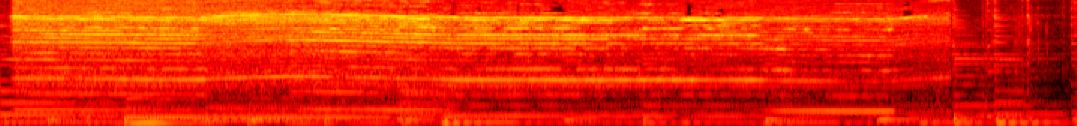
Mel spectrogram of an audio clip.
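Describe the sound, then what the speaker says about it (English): A rotary multi-tool with various attachments shapes a replacement wooden trim piece during furniture restoration, giving a steady high whine with a shifting pitch that runs almost the whole time and then breaks off into rougher bursts near the end. "I used several attachments on my multi-tool to get the shape of this replaced piece match the rest of the trim"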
